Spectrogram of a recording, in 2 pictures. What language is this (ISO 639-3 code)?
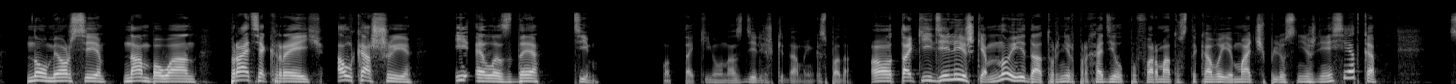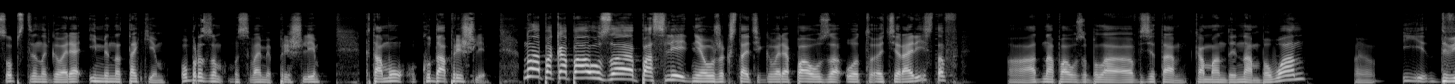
rus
